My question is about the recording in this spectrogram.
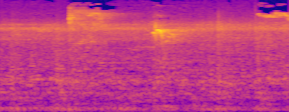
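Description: Baby monkey giving short, very high-pitched squealing cries: a faint falling one about half a second in and a louder, sharper one just after a second.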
